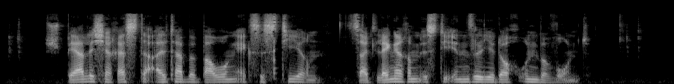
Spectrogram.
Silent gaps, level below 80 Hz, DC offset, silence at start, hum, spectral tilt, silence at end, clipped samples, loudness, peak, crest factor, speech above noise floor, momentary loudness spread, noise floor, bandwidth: none; -60 dBFS; under 0.1%; 0.15 s; none; -1.5 dB/octave; 0.85 s; under 0.1%; -21 LUFS; -2 dBFS; 22 dB; 33 dB; 18 LU; -56 dBFS; 11.5 kHz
